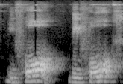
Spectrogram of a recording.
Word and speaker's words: before: So, the second syllable, before, the second syllable is stressed.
